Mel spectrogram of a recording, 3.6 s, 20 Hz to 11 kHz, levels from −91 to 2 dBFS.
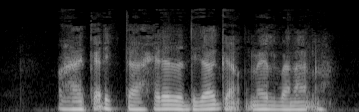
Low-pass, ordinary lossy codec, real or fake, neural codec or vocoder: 9.9 kHz; MP3, 32 kbps; fake; codec, 44.1 kHz, 3.4 kbps, Pupu-Codec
